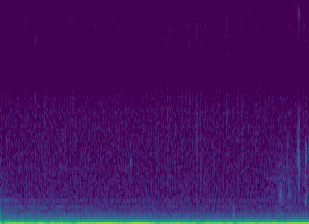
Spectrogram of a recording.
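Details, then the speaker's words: Engine on AEM Infinity ECU, idle airflow feedback demo after a throttle blip: deep, uneven low rumble that sags and surges as the slow feedback leaves idle below target and nearly stalls. "can see that the ECU has to add feedback and if it's adding feedback slowly then the engine spins a while idling below our target"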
